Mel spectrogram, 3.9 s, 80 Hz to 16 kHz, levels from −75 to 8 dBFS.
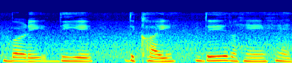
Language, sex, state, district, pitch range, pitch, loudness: Hindi, female, Madhya Pradesh, Dhar, 200-225 Hz, 210 Hz, -14 LUFS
